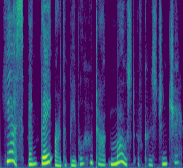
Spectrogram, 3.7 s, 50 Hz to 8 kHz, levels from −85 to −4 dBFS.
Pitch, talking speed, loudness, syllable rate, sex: 275 Hz, 195 wpm, -20 LUFS, 5.2 syllables/s, female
